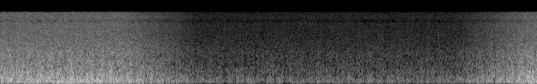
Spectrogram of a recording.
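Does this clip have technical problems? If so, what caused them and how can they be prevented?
No, there are no technical problems in this speech clip, so nothing needs preventing. The room's own background noise is audible, and the level shifts at around 1 s and again near 4.5 s are just the talker moving relative to the microphone.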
